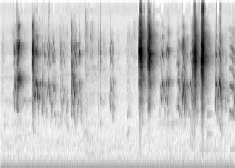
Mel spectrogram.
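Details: Napping green Indian ringneck parrot, a kept pet, giving soft high chirps that build to a few louder harsh squawks near the end, irregular and broken by short pauses.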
